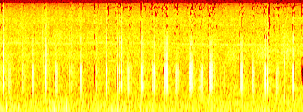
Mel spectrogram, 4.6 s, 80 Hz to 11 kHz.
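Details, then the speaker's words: Xiaomi Redmi 1s phone: rapid sharp creaky squeaks, a few each second, when pressing the back cover at the area that normally heats up, none elsewhere; resetting the back cover didn't help, owner asks if normal. "here this squeaking noise so see if there this is there in your heads uh and and let me know if it is normal I tried resetting the back cover but it doesn't help"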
